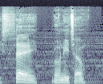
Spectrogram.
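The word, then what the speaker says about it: Tse Bonito: It's spelled T-S-E, Say Bonito.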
